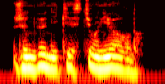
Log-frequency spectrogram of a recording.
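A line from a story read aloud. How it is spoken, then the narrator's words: Trembling, frightened exclamation. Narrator (French): s'écria-t-il, saisi d'un tremblement violent et comme effrayé de son propre courage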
